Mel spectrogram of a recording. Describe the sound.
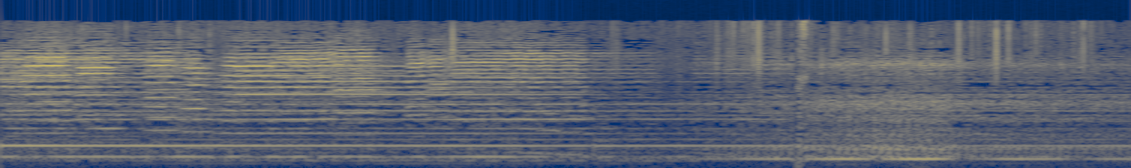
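A car driving and pulling up to the curb, its engine a steady, loud droning hum with a shift in tone about halfway through.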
